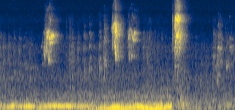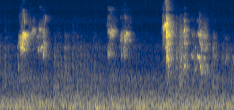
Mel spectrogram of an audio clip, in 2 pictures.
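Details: Budgerigars at a relaxed moment, giving short scratchy chirps and squawks in irregular bursts, with a steady low hum through the first few seconds.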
